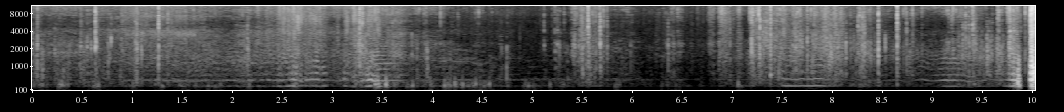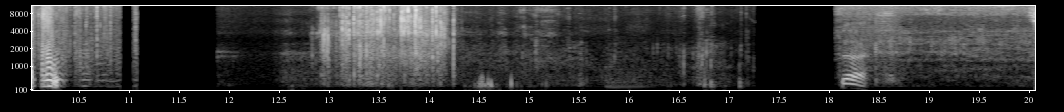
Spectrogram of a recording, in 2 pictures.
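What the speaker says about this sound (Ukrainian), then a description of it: "Ну, але бджола така трошки неспокійна." Steady buzzing of many Buckfast honeybees at an open hive, somewhat restless, mixed with crinkling and rustling handling noises, close up, with pauses of near silence and occasional brief voices.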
